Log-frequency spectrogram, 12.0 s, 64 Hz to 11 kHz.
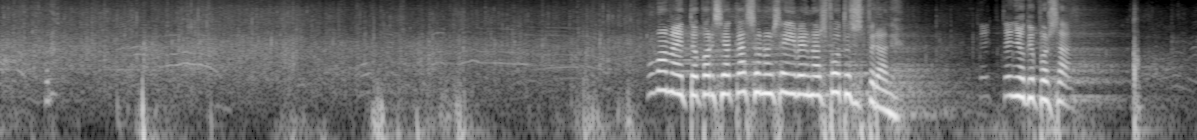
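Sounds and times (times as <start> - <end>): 
audience applause: 0.0 - 7.1
speech: 6.6 - 9.1, 10.1 - 10.8.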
